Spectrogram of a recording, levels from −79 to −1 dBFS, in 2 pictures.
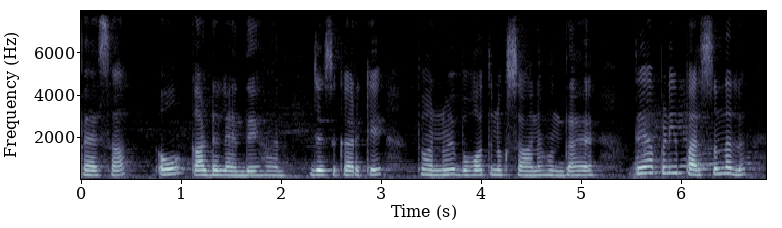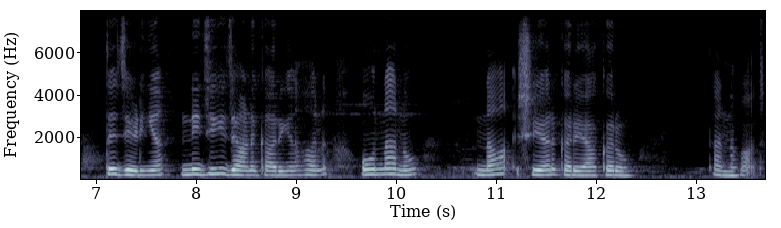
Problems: none marked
